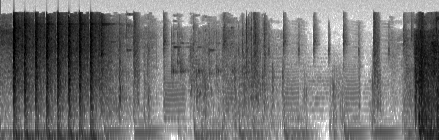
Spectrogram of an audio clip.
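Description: LK gunfire in Call of Duty Mobile, a rapid burst of loud shots up front, then scattered single reports and game effects, ending in another loud blast.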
